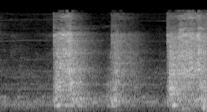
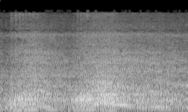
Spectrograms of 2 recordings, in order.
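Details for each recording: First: Yamaha Xmax scooter engine running: fast, light metallic ticking that keeps pace with engine speed, from abnormal play in a worn rocker arm roller in the cylinder head striking the valves. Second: Yamaha Xmax scooter after cam/rocker roller play and a failed water pump were found: short rev rising and falling smoothly, no ticking or clatter; engine sounds healthy after repair.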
